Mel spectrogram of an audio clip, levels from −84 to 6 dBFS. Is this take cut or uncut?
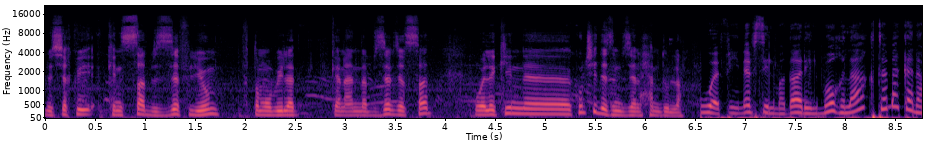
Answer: uncut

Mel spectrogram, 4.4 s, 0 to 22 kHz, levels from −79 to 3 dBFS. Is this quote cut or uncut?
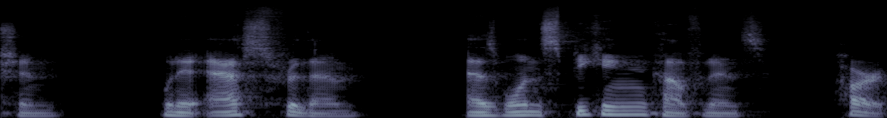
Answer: cut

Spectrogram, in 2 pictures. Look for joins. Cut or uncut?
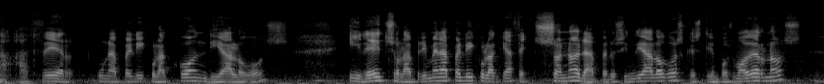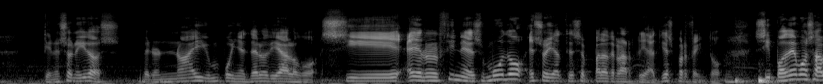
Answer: cut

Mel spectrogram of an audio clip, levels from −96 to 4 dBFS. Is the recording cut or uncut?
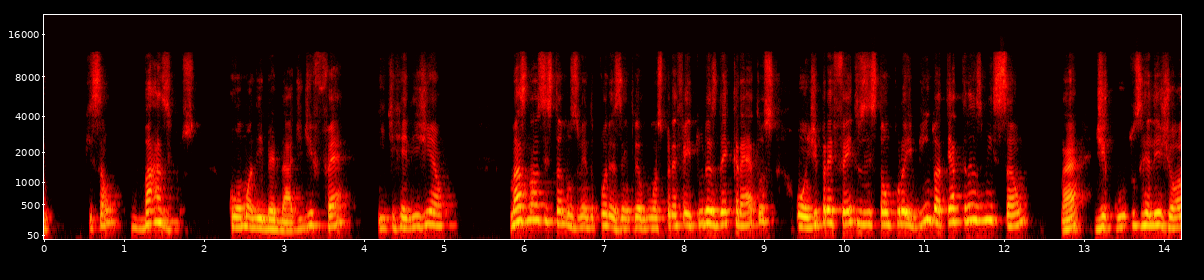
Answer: cut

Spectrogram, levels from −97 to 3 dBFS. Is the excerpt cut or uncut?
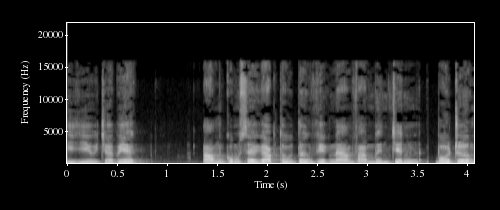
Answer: cut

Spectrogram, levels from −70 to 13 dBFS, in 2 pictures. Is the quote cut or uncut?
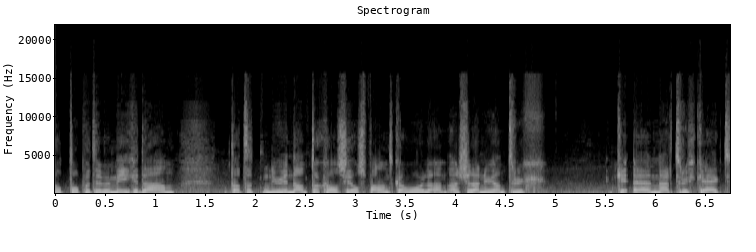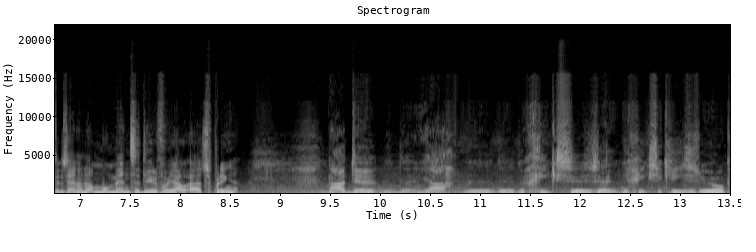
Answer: uncut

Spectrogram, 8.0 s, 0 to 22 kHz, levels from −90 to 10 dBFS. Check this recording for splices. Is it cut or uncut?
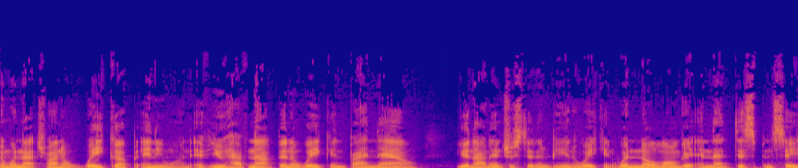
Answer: uncut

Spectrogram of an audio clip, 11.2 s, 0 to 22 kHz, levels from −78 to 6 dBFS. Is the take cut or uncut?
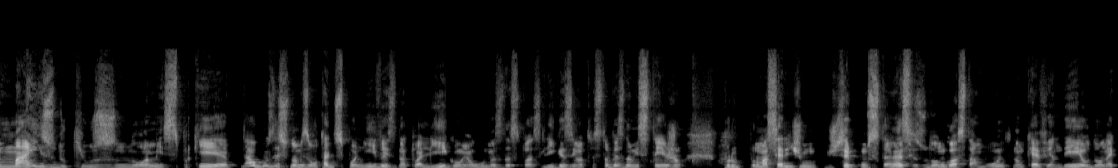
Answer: uncut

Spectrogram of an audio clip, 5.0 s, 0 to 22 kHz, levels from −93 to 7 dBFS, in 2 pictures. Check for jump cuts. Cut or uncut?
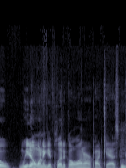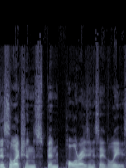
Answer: cut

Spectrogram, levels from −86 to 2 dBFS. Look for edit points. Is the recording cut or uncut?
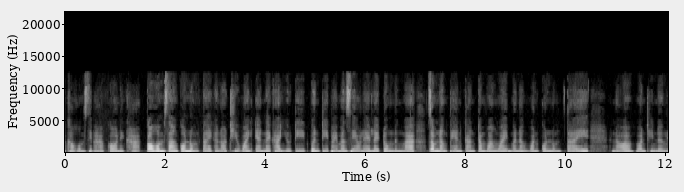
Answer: cut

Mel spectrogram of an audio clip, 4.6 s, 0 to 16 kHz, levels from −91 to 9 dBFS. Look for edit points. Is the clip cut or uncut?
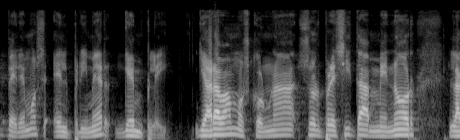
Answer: uncut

